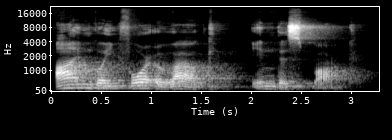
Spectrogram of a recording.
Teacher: So you can see that the intonation is falling. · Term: falling intonation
